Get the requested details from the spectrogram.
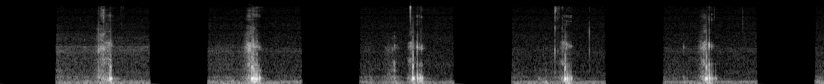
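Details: Audio-only recording of repeated hiccups (described as violent, loud, silent, minute), six sharp abrupt short bursts of noise, about 40 per minute.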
